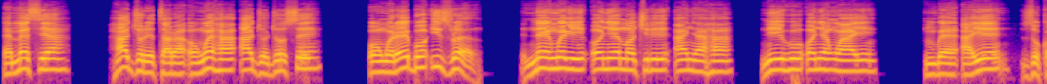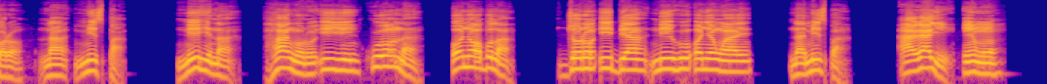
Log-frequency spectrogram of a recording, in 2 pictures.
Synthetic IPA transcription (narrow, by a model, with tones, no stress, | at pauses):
e˨me˦si˦a˦ | ɦa˦d͡ʒʊ˨ɾɪ˨ta˨ɾa˨ʔo˨ŋʷe˦ɦa˦a˦d͡ʒʊ˨d͡ʒʊ˦sɪ˦ | o˨ŋʷe˨ɾe˨ɪ˦bʊ˦ʔi˦zɾe˨l | ne˦˨ŋʷe˦ɣɪ˦o˦ɲe˦nɔ˨t͡ʃi˨ɾi˦a˦ɲa˨ɦa˦ | ni˦ɦu˦o˦ɲe˦ŋʷa˦˨ɲɪ˦ | ŋ͡m̩˨ɡ͡be˨a˨jɪ˦ | zʊ˨kɔ˨ɾɔ̰˨ | na˨mi˦spa̰˨ | ni˦ɦi˨na̰˨ | ɦa˦ŋʊ˨ɾʊ˨ʔi˦ɦi˦kʷu˦o˦na̰˨ | o˦ɲe˦ɔ˦bʊ˦la̰˨ | d͡ʒʊ˦ɾʊ˦ʔɪ˦bja˦ni˦ɦu˦ʔo˦ɲe˦ŋʷa˨ɲɪ˦ | na˨mi˦spa̰˨ | a˨ɣa˦ɣɪ̰˨ɪ˦ŋʷʊ˦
